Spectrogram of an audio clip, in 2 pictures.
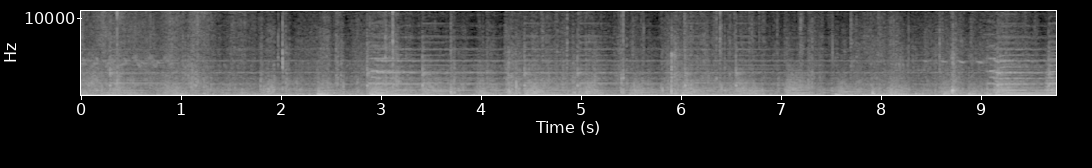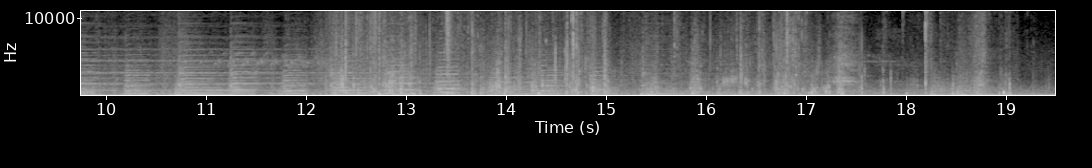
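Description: Horses run past with a busy pattern of hoof clip-clop and thudding footfalls, woven through a loud film soundtrack of music, occasionally with what may be a whinny.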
